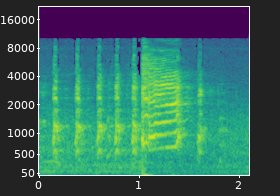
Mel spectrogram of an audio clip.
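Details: Red junglefowl stag from an Indian breeding line of the YellowLyon strain gives five quick sharp pulses, then a loud rasping harmonic crow of under half a second that stops abruptly, followed by one faint pulse.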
